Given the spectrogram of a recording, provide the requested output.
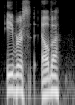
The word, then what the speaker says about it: Idris Elba: Idris Elba, is that how you say it? – Yes. – Idris.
